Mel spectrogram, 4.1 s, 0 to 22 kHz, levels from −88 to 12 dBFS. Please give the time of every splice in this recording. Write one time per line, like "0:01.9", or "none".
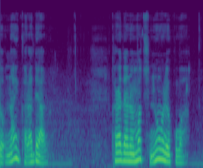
0:02.1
